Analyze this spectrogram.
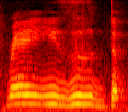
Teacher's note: raised, voiced with a longer vowel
